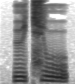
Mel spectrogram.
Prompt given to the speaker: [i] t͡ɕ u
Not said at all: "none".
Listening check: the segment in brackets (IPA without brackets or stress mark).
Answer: ɨ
